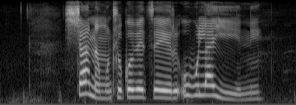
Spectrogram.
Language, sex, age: Tsonga, female, 24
